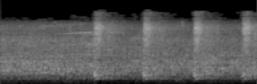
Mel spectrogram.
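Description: A bass drum booms in strong beats.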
